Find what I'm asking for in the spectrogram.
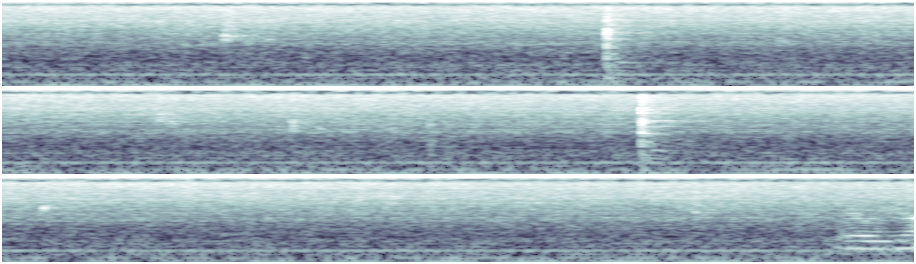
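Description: Pasture-raised eggs are cracked into a hot pan beside browned beef, giving a steady, even sizzle throughout with two sharp cracking knocks standing out, no voices.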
